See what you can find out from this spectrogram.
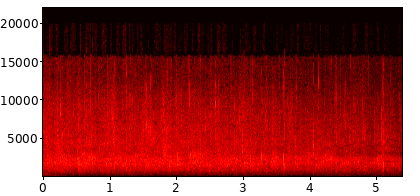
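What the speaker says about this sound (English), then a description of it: "Would you give him and his team a nice round of applause, please?" Steady applause from a large audience, dense and continuous clapping filling the whole stretch at an even level.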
